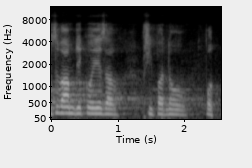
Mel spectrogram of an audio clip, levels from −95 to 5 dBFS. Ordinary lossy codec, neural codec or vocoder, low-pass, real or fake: Opus, 32 kbps; none; 7.2 kHz; real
